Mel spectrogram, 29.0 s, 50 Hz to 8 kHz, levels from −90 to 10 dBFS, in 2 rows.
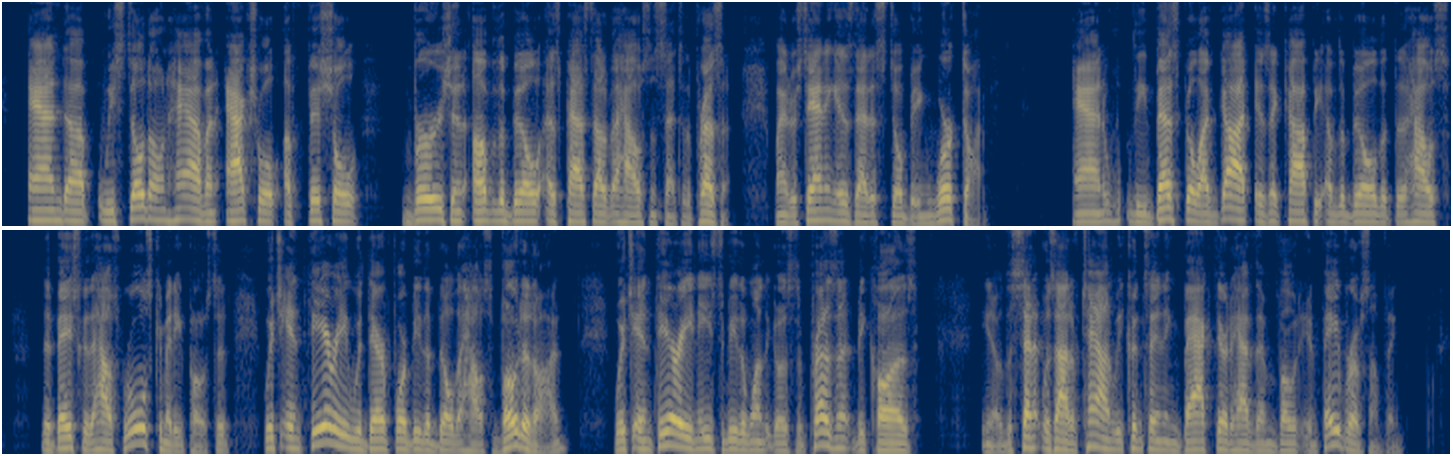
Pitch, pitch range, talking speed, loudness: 120 Hz, 110-130 Hz, 215 wpm, -22 LUFS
